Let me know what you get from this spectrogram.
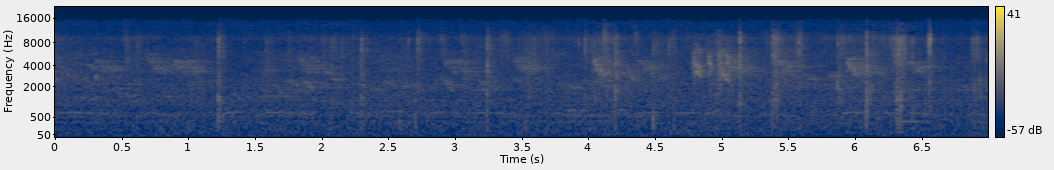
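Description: Birds chirping repeatedly, faint, with a few light clicks and knocks.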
